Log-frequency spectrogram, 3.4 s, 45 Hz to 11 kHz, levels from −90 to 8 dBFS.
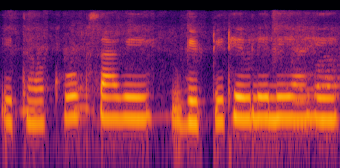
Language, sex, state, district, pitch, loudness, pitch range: Marathi, female, Maharashtra, Gondia, 230 Hz, -16 LUFS, 220-235 Hz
